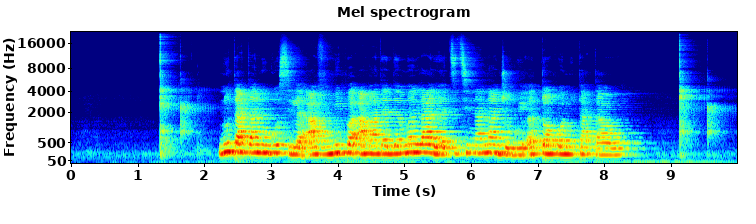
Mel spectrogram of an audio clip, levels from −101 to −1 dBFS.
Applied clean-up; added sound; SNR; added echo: none; none; none; reverberation time 0.9 s.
